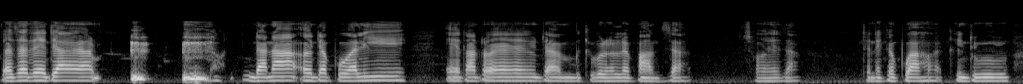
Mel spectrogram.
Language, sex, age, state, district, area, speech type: Assamese, female, 60+, Assam, Golaghat, rural, spontaneous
